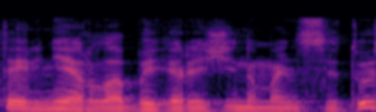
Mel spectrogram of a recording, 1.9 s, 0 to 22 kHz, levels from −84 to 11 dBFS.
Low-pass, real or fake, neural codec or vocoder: 10.8 kHz; fake; vocoder, 44.1 kHz, 128 mel bands, Pupu-Vocoder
